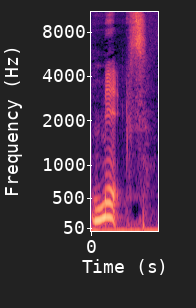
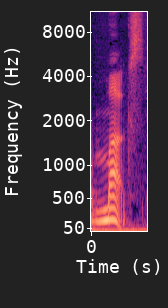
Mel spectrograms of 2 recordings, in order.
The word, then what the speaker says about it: Mx: How do you pronounce it? And they told me, you pronounce it Mix or Mux. It used to be Mux, but they didn't like the way that sounded, so it became Mix.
